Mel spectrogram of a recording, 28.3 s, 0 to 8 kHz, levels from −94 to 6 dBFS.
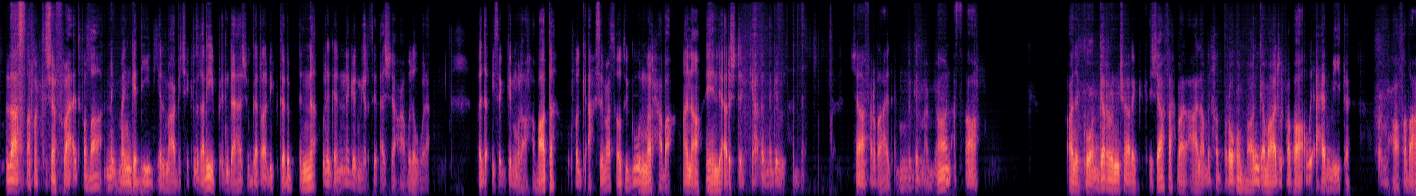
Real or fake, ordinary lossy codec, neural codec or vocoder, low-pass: fake; none; codec, 16 kHz, 1 kbps, X-Codec, HuBERT features, trained on LibriSpeech; none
